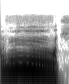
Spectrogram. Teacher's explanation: the buzzing sound that's right V it vibrates it buzzes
